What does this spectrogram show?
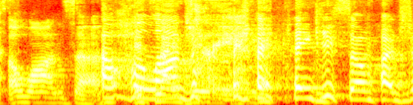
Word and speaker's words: Ilonzeh: you for having us I know my name set looks crazy it's easier pronounced than it looks it's alonsa Al thank you so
